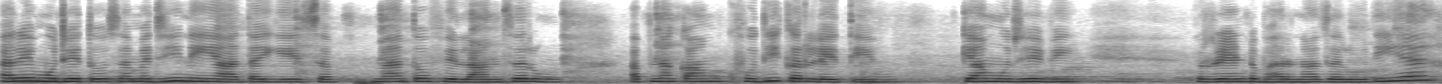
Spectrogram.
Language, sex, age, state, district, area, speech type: Urdu, female, 18-30, Bihar, Gaya, urban, spontaneous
